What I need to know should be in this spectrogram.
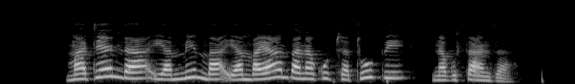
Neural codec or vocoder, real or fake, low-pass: none; real; 7.2 kHz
